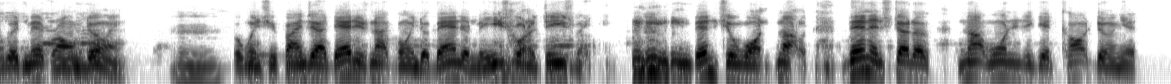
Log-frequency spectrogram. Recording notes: skype calls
